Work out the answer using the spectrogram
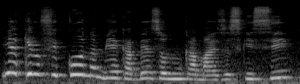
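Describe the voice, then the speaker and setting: A woman's voice: high-pitched, big pitch swings, a little fast, darkish tone, a little hiss or hum. A woman from Mato Grosso do Sul with a Brazilian accent, giving an earnest, encouraging motivational lecture and repeating phrases for emphasis. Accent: Brazilian Portuguese. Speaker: speaker presenting a method.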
